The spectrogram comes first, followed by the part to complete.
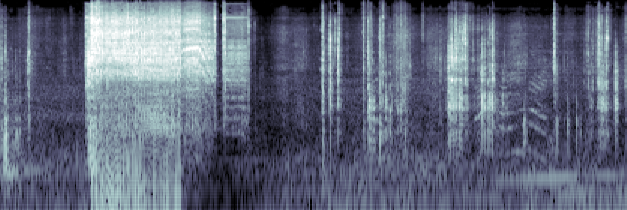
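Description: Cordless brushless half-inch impact wrench hammering for about a second to break a lug nut loose, then spinning it off briefly. Afterwards a few sharp metallic clinks as the lug nuts and socket are handled on the pavement.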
